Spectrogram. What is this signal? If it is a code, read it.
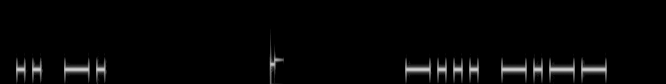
Morse code, heard as a keyed tone, about 15 wpm, 700 Hz. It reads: IN BY
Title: Two Letter Words - 15wpm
